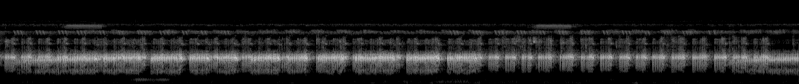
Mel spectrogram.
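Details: Frogs in rural rice paddies calling together, many overlapping voices forming a continuous dense croaking that breaks into more separate rapid pulses in the second half, a thin high whine persisting in the background.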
